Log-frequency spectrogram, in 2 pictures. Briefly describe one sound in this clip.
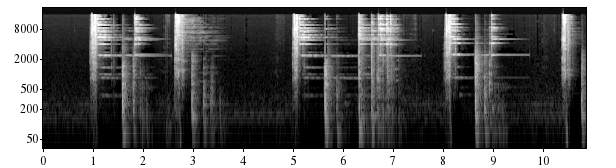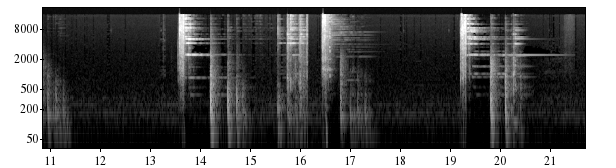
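An M1 Garand rifle ejects its steel en-bloc clip with a ringing ping.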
